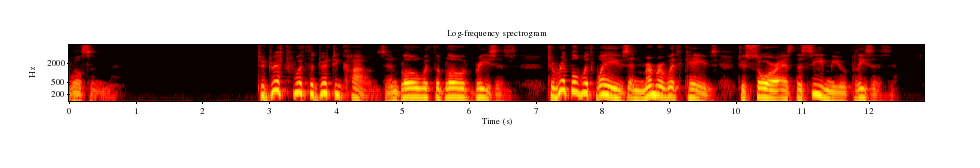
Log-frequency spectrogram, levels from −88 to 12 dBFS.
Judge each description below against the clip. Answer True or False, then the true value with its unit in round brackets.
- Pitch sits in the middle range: True (150 Hz)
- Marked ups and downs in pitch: True (8.0 semitones)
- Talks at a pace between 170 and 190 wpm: False (135 wpm)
